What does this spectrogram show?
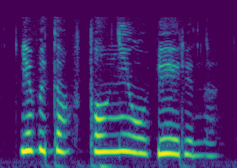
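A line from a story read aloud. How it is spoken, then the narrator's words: Sigh with quiet joy. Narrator (Russian): вздохнула Пуляна, глаза ее светились тихой радостью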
